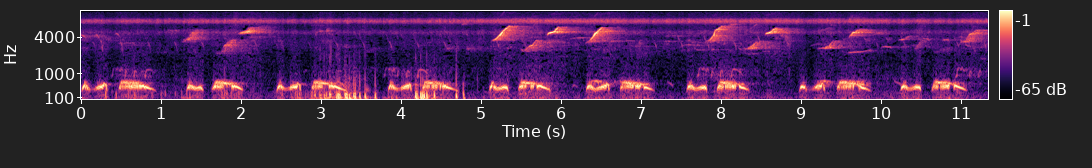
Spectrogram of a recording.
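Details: Repeated soft, throaty coos from a spotted dove kept for luring. The phrases are paired and fall slightly at the end. Scattered sharp chirps from other birds and a constant high hum run underneath.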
